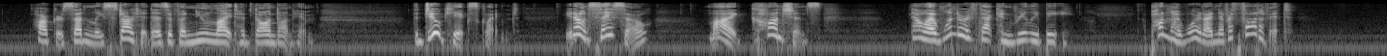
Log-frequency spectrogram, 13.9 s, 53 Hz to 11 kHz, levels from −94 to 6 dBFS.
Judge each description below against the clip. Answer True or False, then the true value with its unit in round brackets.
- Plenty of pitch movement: True (6.6 semitones)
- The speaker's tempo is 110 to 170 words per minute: True (165 wpm)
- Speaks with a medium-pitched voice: False (220 Hz)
